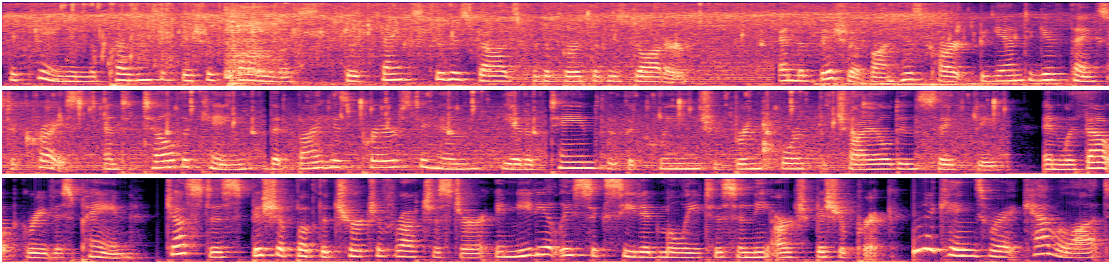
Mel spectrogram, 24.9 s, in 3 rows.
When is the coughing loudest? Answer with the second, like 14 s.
2 s.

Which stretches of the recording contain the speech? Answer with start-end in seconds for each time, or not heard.
0.1-24.8.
